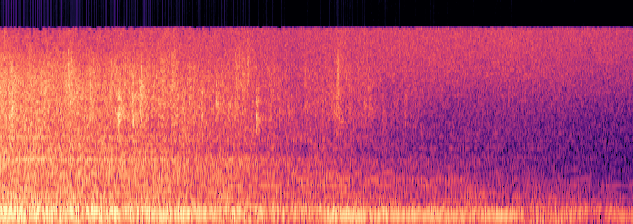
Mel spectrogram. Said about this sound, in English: but lightning strikes the mighty mountain and the skies begin to glow.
